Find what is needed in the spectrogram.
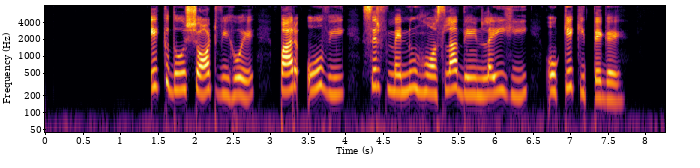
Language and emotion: Punjabi, neutral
